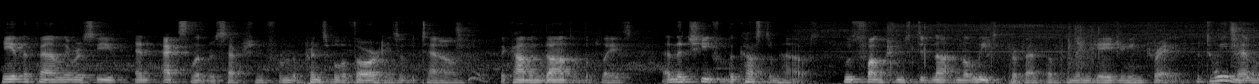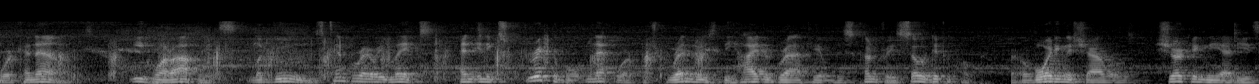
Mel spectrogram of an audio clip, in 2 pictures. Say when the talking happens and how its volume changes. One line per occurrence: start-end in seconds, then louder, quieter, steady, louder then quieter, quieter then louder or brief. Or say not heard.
0.0-25.1 steady.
